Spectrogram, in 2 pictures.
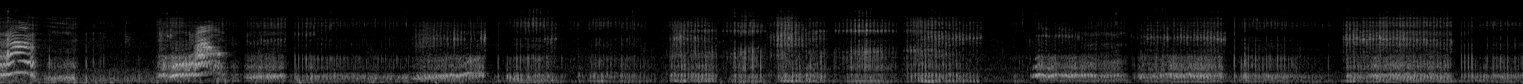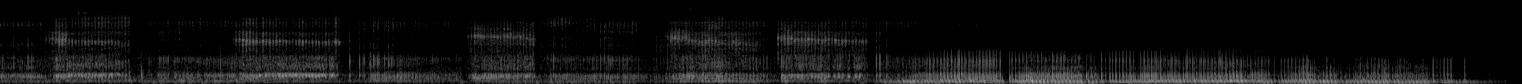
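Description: Domestic cat purring and calling: a loud meow at the start and another about two seconds in, then a run of shorter purring calls about one a second, ending in a lower, steadier purr for the last several seconds.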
